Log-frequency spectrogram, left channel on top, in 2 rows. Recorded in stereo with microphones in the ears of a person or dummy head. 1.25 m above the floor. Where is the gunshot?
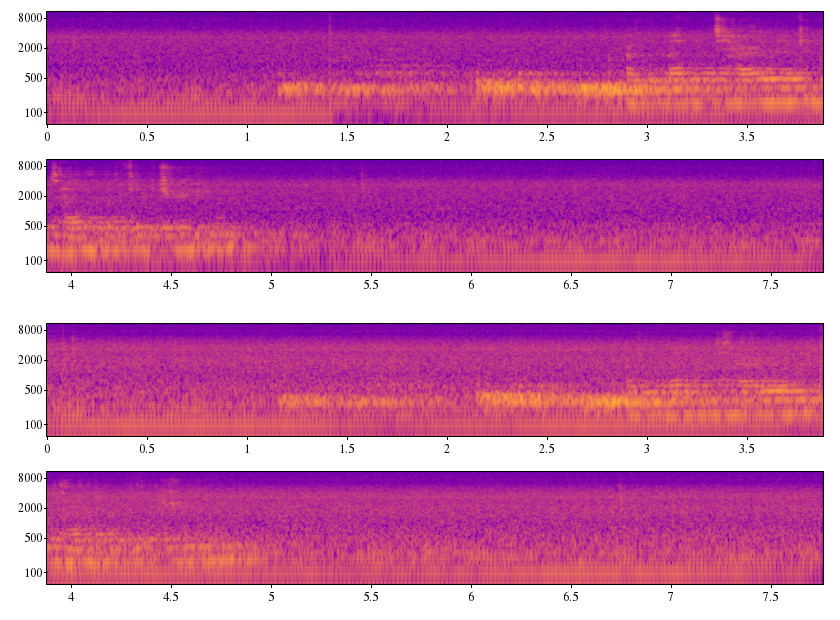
No gunshot in this recording.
